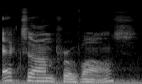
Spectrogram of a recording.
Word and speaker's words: Aix-en-Provence: Everybody calls it Qatar, and it's actually pronounced Qatar, I believe. Yeah? Yeah. Yeah. And it's Ez, and it's Aix-en-Provence.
